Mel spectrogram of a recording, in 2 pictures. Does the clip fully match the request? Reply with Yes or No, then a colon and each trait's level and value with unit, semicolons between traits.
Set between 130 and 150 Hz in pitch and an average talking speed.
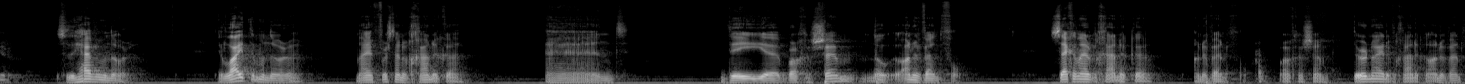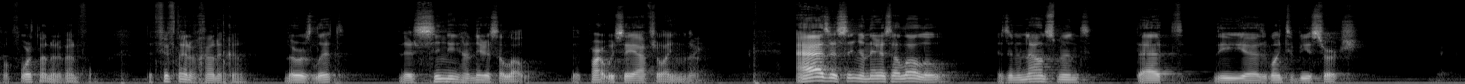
No: very low, 85 Hz; average, 150 wpm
